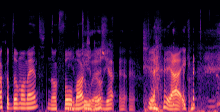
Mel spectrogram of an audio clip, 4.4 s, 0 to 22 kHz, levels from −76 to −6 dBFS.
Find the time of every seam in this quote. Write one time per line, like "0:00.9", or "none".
0:02.9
